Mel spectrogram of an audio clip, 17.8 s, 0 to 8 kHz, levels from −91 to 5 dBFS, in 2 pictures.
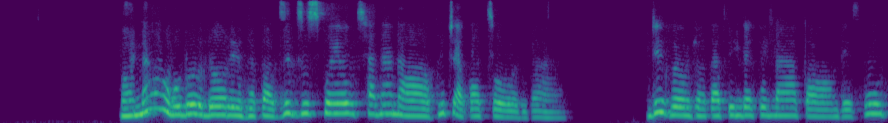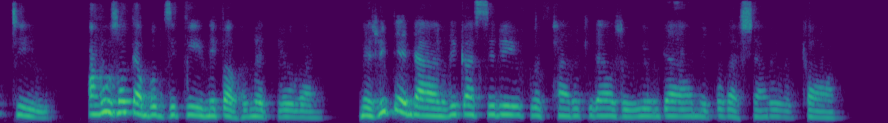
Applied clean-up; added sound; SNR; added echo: neural mask model DeepFilterNet 3.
